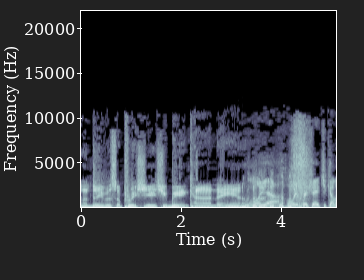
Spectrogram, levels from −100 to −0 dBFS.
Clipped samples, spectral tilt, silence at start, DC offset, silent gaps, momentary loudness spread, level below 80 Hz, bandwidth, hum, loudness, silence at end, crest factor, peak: under 0.1%; -4.5 dB/octave; 0 s; under 0.1%; none; 3 LU; -24 dBFS; 11 kHz; none; -16 LUFS; 0 s; 12 dB; -4 dBFS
